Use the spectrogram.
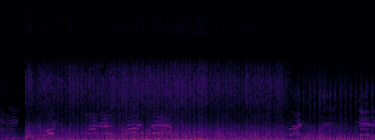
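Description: Rapid machine-gun bursts rattle through a Company of Heroes battle, with a half-track and rifleman squads trading fire. The dense firing runs continuously at close range under battle noise, with no clear talk over it.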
